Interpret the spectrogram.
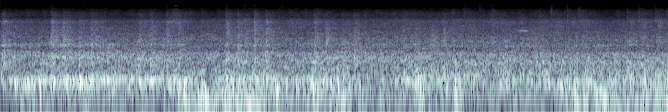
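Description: Mumbai suburban electric local train running along the track, heard from on board: a steady rumble of wheels on rail with the clickety-clack of the wheels passing rail joints, the clicks most frequent in the first half.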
